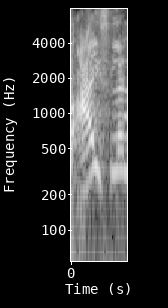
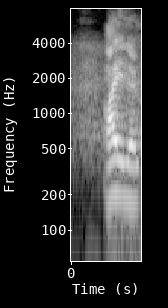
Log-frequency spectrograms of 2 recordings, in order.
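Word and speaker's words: island: आइलैंड में ना S silent रहता है। इसको आइसलैंड नहीं पढ़िएगा, आइलैंड। आइसलैंड तो इस तरह लिखाएगा, आइस लिख के लैंड।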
